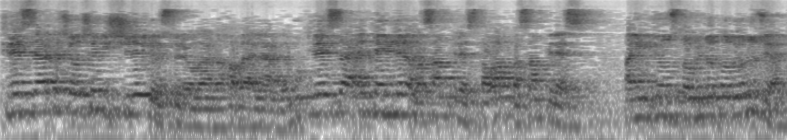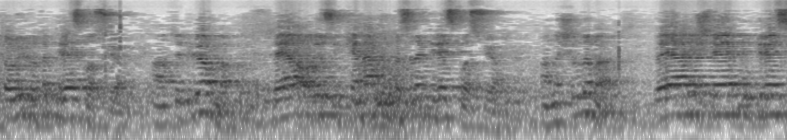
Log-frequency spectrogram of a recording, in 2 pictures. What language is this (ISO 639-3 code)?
tur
